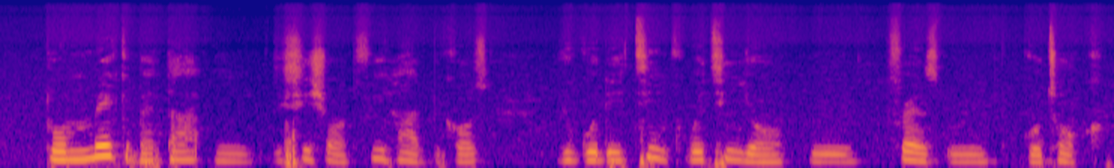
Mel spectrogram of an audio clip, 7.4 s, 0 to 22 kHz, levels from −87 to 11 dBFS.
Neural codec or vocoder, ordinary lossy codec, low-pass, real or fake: none; none; 19.8 kHz; real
